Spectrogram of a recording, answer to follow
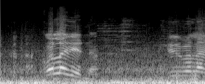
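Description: Steady low rumble of a car on the move, heard from inside the cabin, with a voice speaking briefly about half a second in and again near the end.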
